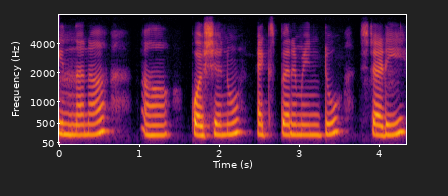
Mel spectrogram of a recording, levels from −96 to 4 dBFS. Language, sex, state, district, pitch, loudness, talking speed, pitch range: Telugu, female, Andhra Pradesh, Anantapur, 245 Hz, -19 LUFS, 85 wpm, 235-285 Hz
